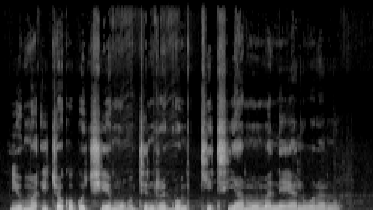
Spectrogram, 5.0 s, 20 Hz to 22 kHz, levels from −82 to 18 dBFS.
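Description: No faults detected anywhere in the recording.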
